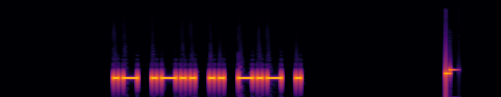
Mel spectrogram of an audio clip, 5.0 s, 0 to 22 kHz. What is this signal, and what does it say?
Morse code, heard as a keyed tone, about 25 wpm, 700 Hz. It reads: ALIKE
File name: 5 Letter Words - First 3 Letters Given - 25wpm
